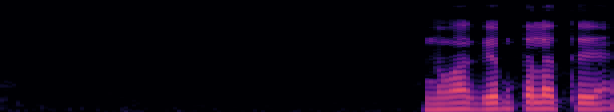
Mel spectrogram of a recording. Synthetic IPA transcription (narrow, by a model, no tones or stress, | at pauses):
nɔwaɡɛmt̪ɔlat̪ɛ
